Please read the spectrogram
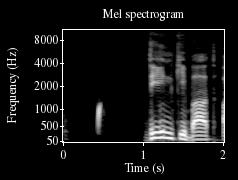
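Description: A brief blip about half a second in, then a voice starts speaking about a second in.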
